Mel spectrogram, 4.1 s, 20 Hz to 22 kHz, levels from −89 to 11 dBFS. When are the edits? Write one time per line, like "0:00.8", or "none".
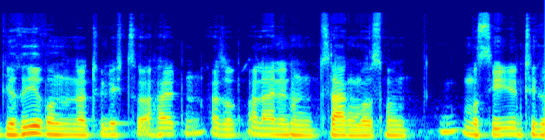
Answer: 0:02.2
